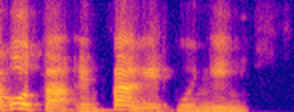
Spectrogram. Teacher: el fonema oclusivo velar sonoro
